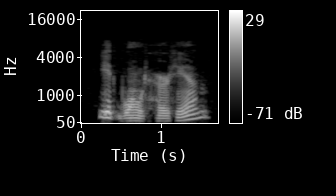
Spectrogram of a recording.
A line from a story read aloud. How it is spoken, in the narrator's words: Gaunt said softly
